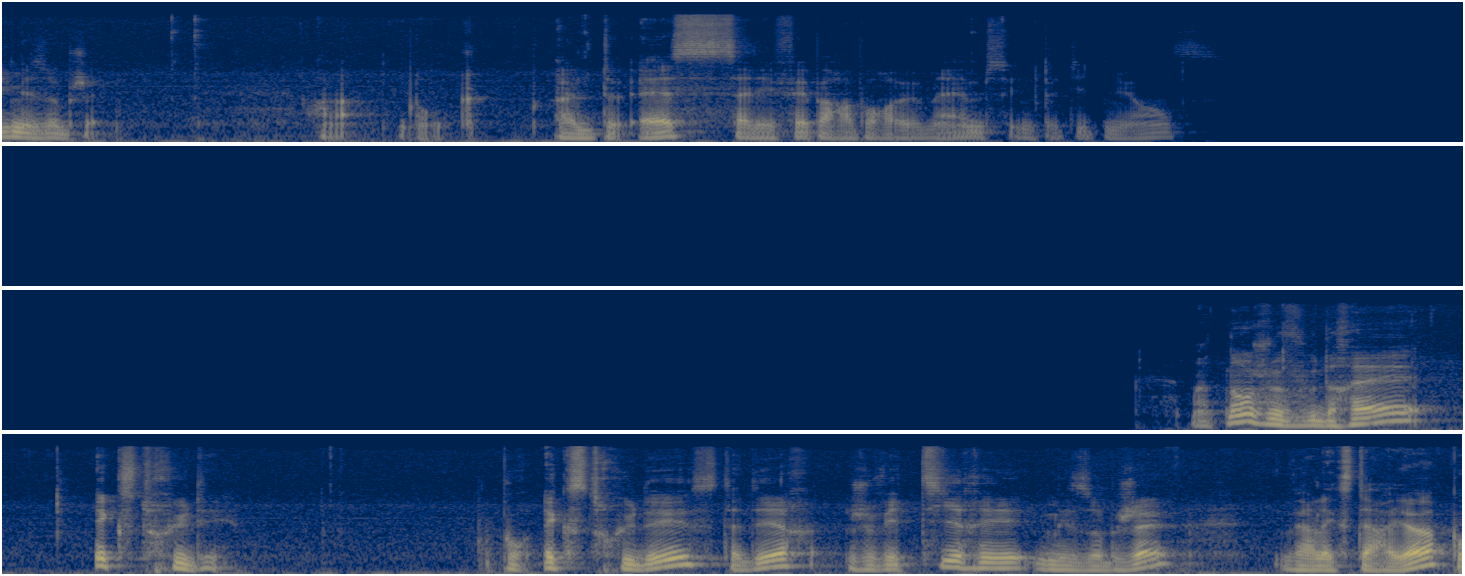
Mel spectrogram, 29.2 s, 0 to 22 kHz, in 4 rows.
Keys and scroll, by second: 2.8 alt+s.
